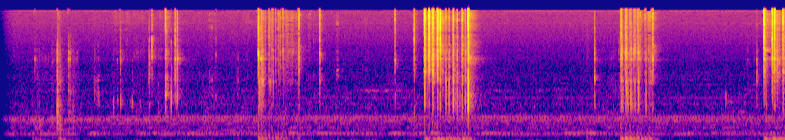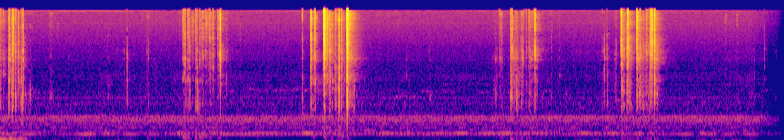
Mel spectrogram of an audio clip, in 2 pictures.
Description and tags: Me opening and closing a stanley knife, nice!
